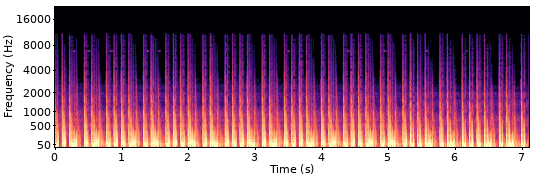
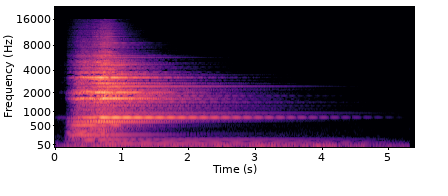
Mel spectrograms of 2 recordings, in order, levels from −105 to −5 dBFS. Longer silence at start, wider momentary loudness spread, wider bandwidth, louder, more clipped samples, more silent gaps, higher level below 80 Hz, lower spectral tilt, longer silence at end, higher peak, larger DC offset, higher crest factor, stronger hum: second, 0 s vs 0.25 s; second, 1 LU vs 25 LU; second, 3.6 kHz vs 16 kHz; first, -11 LUFS vs -23 LUFS; neither; neither; first, -10 dBFS vs -60 dBFS; first, -11 dB/octave vs 0 dB/octave; second, 0 s vs 2.8 s; first, 0 dBFS vs -8 dBFS; first, 2% vs under 0.1%; second, 8 dB vs 22 dB; neither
